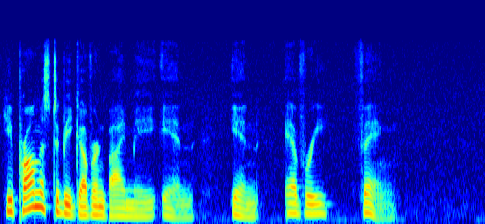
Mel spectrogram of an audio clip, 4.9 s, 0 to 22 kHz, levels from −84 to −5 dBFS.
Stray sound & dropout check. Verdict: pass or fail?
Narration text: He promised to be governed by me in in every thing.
pass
